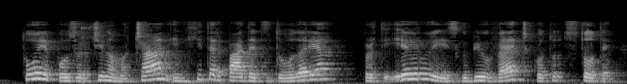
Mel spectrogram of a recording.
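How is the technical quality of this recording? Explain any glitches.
The quality is compromised by coarse coding throughout and three brief dropouts.

Across the whole clip the speech sounds rough and grainy, with noise filling the gaps between harmonics and a thin, artificial top end. That is likely low-delay AAC compression of the AAC-ELD kind, whose short frames resolve pitch poorly; the degree of damage fits a rate near 32 kbps.

At 0.83 to 0.91 s, before "močan in hiter padec", at 3.98 to 4.02 s, between "hiter padec dolarja proti" and "evru je izgubil", and at 5.57 to 5.62 s there are short smeared, phasey patches. This is AAC frame loss with concealment: the decoder rebuilds missing audio from the last good spectrum. The first gap fits two lost frames, the others one each.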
